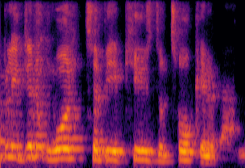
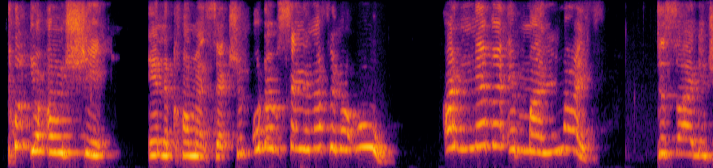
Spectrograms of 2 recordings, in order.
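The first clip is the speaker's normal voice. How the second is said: angry outburst; 7 semitones higher than usual. Real, not acted. Angry rant about criticism.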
